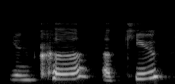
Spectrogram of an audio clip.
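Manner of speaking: ordinary delivery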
